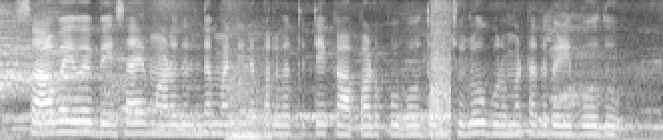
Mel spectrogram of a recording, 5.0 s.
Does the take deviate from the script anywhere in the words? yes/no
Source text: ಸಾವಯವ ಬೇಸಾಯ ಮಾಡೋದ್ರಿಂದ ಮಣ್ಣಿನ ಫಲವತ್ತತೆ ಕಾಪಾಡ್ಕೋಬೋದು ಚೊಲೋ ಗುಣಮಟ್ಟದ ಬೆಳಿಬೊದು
no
